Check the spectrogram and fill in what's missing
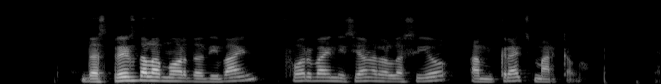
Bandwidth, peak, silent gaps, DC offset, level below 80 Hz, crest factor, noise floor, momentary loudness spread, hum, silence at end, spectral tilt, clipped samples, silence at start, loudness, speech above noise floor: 10.5 kHz; -6 dBFS; none; under 0.1%; -78 dBFS; 22 dB; -70 dBFS; 14 LU; none; 0.9 s; -7.5 dB/octave; under 0.1%; 0.8 s; -27 LUFS; 44 dB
